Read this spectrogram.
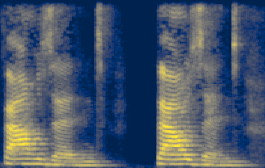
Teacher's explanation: Mais uma vez, nós temos aqui aquele TH, que é o TH desvozeado.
